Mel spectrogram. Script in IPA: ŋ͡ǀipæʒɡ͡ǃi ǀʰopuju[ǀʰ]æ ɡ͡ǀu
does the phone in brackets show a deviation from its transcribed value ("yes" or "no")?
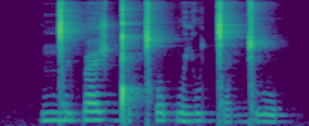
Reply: yes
